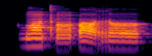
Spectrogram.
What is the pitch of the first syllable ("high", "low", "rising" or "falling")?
high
